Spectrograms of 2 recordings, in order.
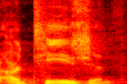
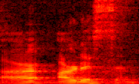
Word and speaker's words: artisan: I I've been saying artisian. Uh, a lot of people say that. It's actually pronounced artisan.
